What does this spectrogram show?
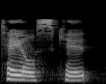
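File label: "tail skid", English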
